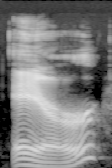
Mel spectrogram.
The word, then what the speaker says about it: heir: is and is the longest serving heir pronounced without the h in british history he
